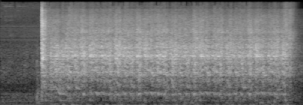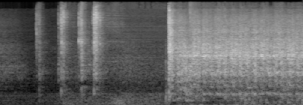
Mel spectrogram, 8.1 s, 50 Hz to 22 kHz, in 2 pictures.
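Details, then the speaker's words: Buick 455 V8 first start-up from a Wildcat convertible, tested before deciding on rebuild: catches and runs with a steady, even roar, cuts out briefly, restarts smoothly; no knocking, sounds healthy, though a big oil leak noted. "All right. Sounds good, don't it? Sound like no knocking or nothing, do it?"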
